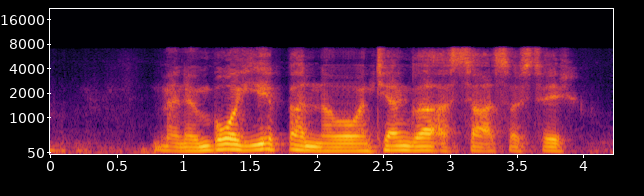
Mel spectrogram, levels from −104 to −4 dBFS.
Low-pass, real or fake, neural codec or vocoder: 7.2 kHz; fake; codec, 16 kHz in and 24 kHz out, 0.6 kbps, FocalCodec, streaming, 4096 codes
